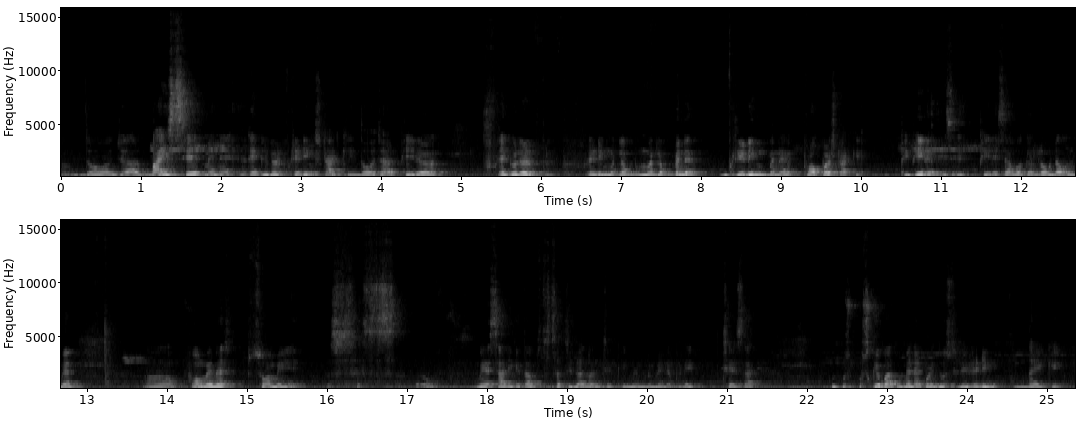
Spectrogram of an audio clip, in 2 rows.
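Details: Adult male who stammers, speaking Hindi freely as continuous-speech practice on day 5 of a daily stammering practice routine; stuttering.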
